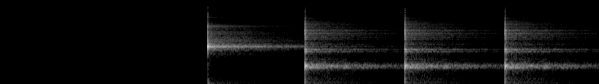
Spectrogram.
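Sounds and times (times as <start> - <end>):
musical dictation for ear training: 2.1 - 5.6.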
